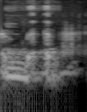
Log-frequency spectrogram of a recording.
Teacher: ketika kedua bibir mengatup, Hmm. maka ketika huruf ba diucapkan itu lebih kuat. Jadi lebih lengket ketimbang pengucapan huruf mim.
